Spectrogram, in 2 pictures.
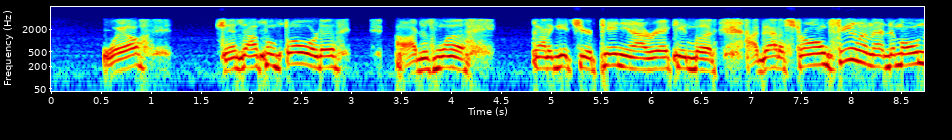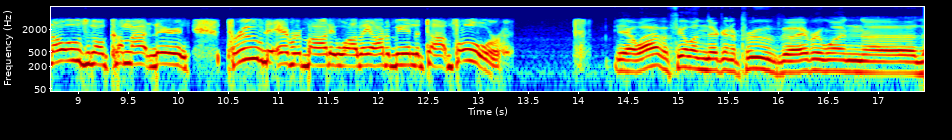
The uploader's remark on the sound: Callers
